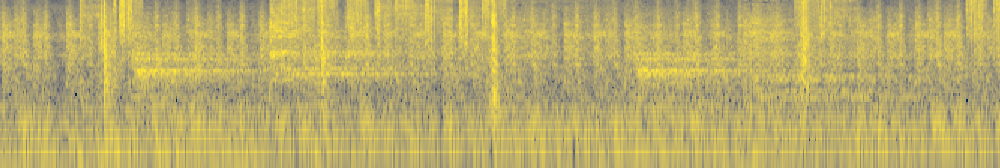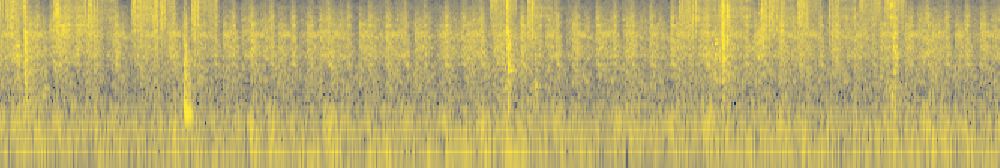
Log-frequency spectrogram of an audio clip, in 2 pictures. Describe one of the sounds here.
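Metal parts clank and click as a machine is worked on.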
